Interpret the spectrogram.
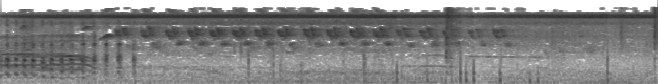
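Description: A rooster's crow trailing off at the start, then a small bird calling a rapid series of high chirps, about four a second, for several seconds. A few faint knocks come near the end.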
